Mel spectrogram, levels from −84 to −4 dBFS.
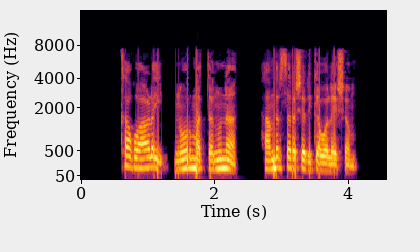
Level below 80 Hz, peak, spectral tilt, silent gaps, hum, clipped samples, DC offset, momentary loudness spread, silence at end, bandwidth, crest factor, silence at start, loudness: -42 dBFS; 0 dBFS; -6 dB/octave; 1.34-1.40 s, 2.54-2.70 s; none; under 0.1%; under 0.1%; 9 LU; 0.45 s; 7.8 kHz; 12 dB; 0.6 s; -13 LUFS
